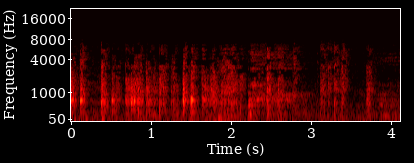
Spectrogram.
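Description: Irregular clicks and taps of small hard objects being handled on a work table, with some rustling in between.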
